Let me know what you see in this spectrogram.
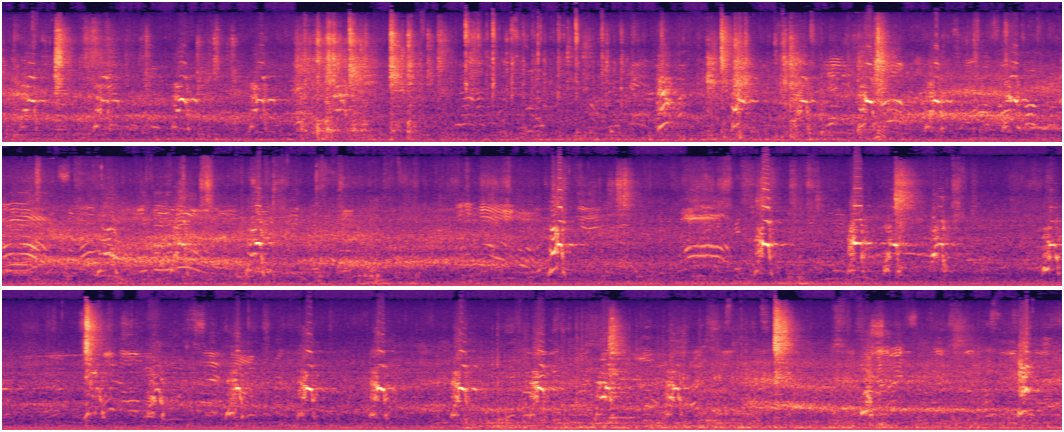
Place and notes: At the RWE soccer station during a soccer cup match. The sound of fireworks, fans chanting, the voice of the stadium speaker and the voice of the security guards, police and their dogs.
Am RWE Stadion während eines Pokal Spiels. Der Klang von Feuerwerkkörpern, Fangesänge, die Stimme des Stadionsprechers, Ordnern und Polizei mit ihren Hunden.
Projekt - Stadtklang//: Hörorte - topographic field recordings and social ambiences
